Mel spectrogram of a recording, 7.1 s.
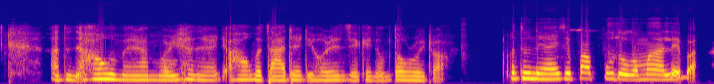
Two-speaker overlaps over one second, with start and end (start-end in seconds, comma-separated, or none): none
